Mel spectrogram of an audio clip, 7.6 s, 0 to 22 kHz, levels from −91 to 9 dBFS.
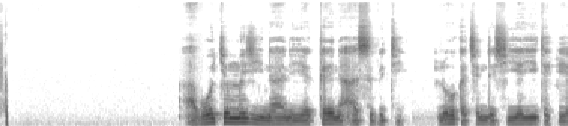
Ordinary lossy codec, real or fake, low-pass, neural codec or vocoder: none; real; none; none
